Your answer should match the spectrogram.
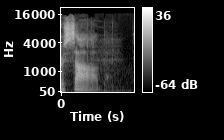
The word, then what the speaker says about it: Saab: Or Saab. That's how it's pronounced.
